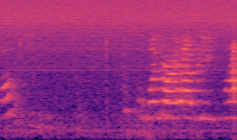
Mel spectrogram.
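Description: A girl's high-pitched voice on stage: a short rising syllable at the start, then a drawn-out, high phrase in the last half second. It is heard faintly from the audience.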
